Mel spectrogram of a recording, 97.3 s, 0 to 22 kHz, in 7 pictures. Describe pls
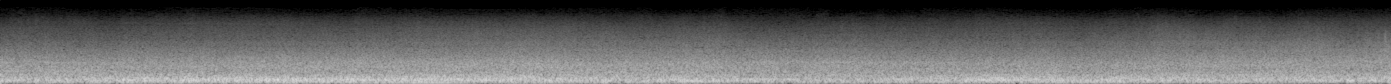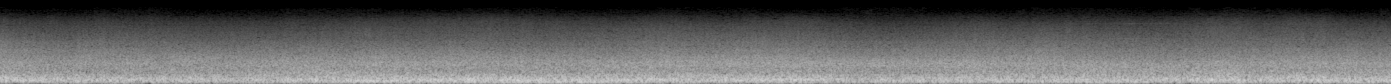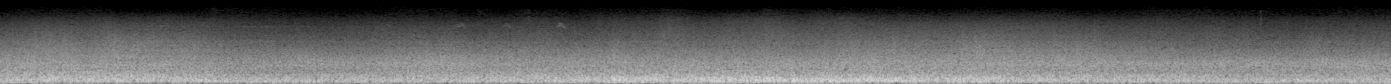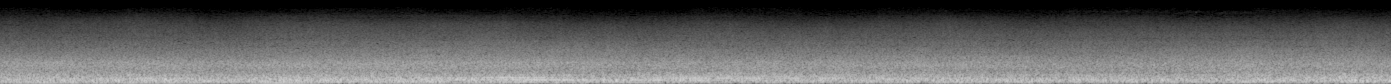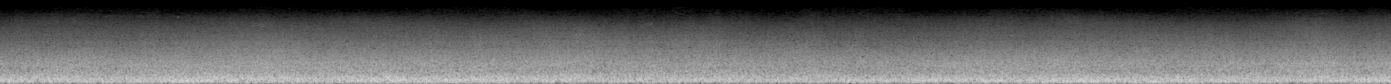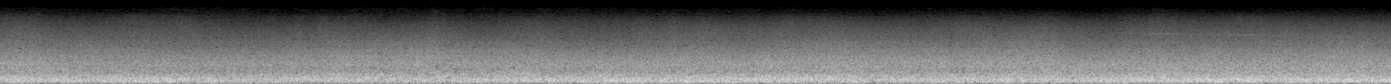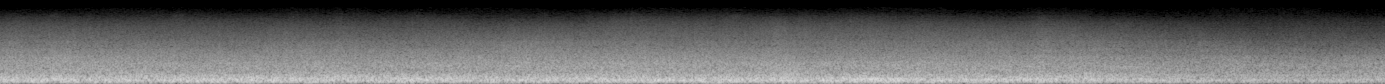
4ch field recording of a small rest area next to a German motorway, the A5 by Darmstadt. It is high summer afternoon, the motorway is fairly but not excessively busy.
The recorder is located on the parking strip, facing the motorway.
Recorded with a Zoom H2 with a Rycote windscreen.
These are the REAR channels, mics set to 120° dispersion.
